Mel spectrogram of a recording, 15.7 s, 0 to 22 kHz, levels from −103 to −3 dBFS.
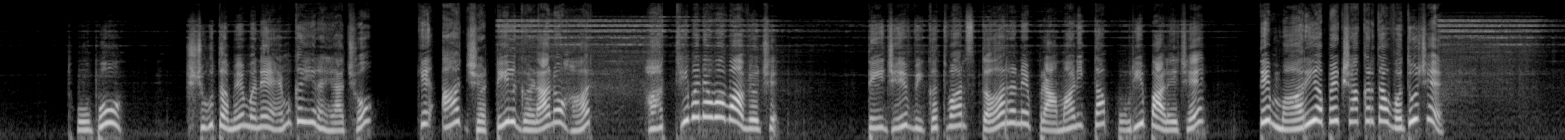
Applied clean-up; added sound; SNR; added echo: neural mask model RNNoise.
